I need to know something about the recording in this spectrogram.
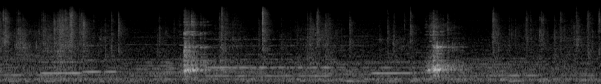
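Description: Fresh cranberries dropping into a stainless steel cocktail shaker tin, with two louder clinks about two seconds and four and a half seconds in and a few faint ticks between, over background music.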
